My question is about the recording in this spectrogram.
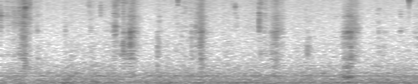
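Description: Faint chewing of a bite of raw habanero chili: a handful of soft, irregular crunches from the mouth.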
